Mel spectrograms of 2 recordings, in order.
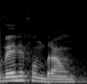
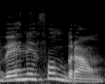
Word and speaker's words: Wernher von Braun: Agora, muitas pessoas pronunciam como Verner von Brown. Provavelmente vou dizer Werner von Brown, porque sou americano e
